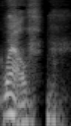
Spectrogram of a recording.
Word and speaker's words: Guelph: Many outsiders have trouble pronouncing the name of my city, Guelph. So to pronounce the name, basically one starts with Guelph, the original German form. The Italians added a hard G sound to form Guelph, and that's the pronunciation the British adopted.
